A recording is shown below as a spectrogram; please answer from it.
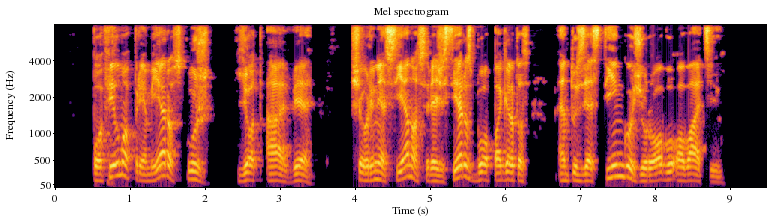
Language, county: Lithuanian, Telšiai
